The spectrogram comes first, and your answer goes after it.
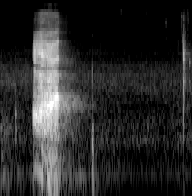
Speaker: Đây là đờm. Đôi khi, khi làm việc, chắc hẳn các bạn đã thấy những người đàn ông trung niên hoặc các ông cụ người Hàn Quốc làm điều này, đúng không?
